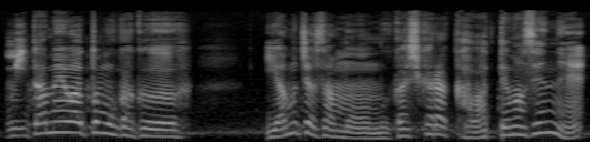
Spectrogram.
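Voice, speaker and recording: A woman's voice: medium pitch, lively intonation, brisk, slight background noise, lightly acted. A woman voicing a small, earnest, teasing male martial artist in anime video game dialogue. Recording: music behind.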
